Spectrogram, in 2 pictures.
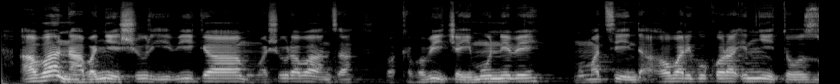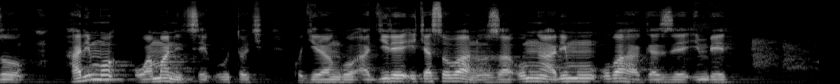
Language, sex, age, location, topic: Kinyarwanda, male, 25-35, Nyagatare, education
